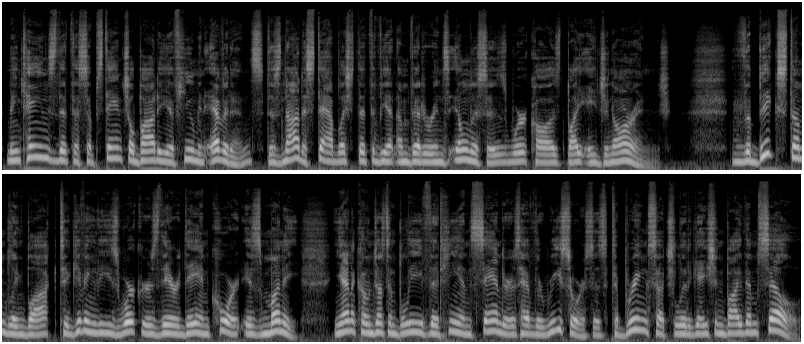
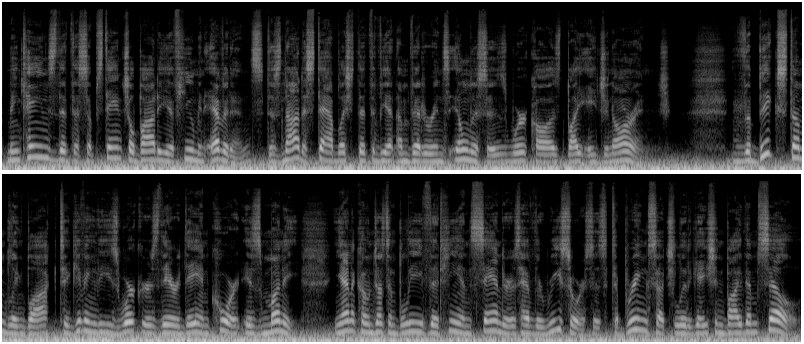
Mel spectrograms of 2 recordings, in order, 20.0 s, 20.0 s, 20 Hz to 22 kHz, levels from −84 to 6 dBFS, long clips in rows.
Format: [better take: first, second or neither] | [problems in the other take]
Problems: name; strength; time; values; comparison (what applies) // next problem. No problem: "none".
first | low rumble; noticeable; throughout; 20 dB below the speech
